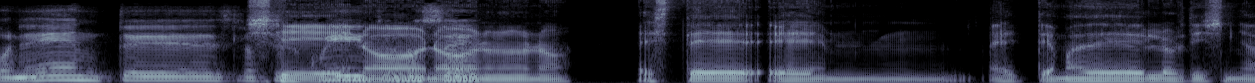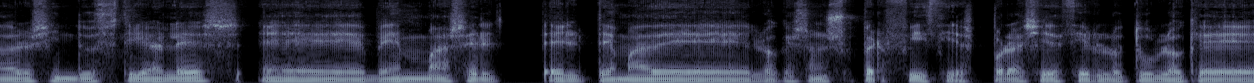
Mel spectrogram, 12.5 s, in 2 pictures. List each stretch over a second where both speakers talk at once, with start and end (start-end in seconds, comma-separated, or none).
1.2-2.5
